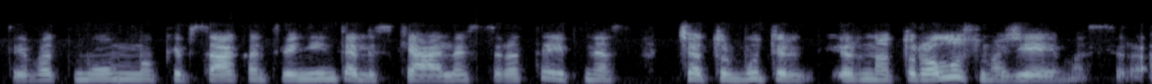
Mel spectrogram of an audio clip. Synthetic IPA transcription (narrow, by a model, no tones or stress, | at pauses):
t̪ɐɪʋɐt̪mʊmkɐɪpsɑːkɐnt̪ʋʲiɛnʲiːnʲt̪ʲɛlʲɪskʲæːlʲɛsiːɾɐt̪ɐɪpnʲɛs | t͡ʃʲɛt̪ʊɾbuːt̪ɪrɪrnɐt̪ʊːɾɐlˠʊsmɐʒʲeːjɪmɐsiːɾɐ̰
